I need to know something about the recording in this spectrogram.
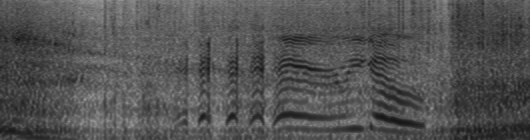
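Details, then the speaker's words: Drag car at the strip, pulling under load: engine pitch surges and drops unevenly, cutting out and catching. Team suspects wiring is still off and it's losing ignition. Unconfirmed. "Wiring wise, I think it's still off. It sounds like it's losing ignition and stuff."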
